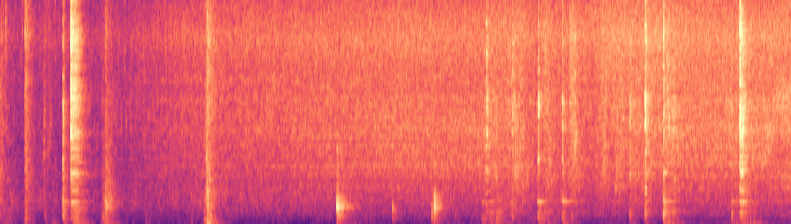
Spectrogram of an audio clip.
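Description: Spice masala with dried red chillies and a little sugar fries in a pan for an okra and potato dish, a sizzling bed broken by repeated close scrapes and clanks of a spoon stirring against metal.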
